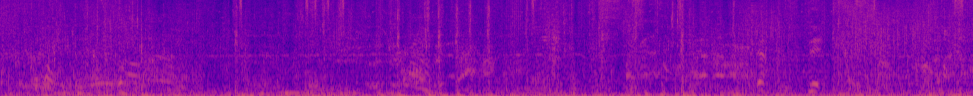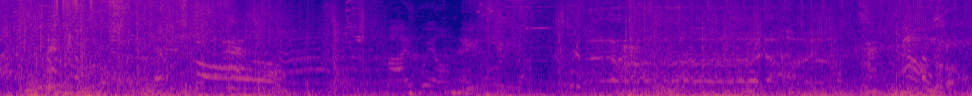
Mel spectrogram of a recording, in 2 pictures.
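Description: Rapid video game gunfire and blasts crackle.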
